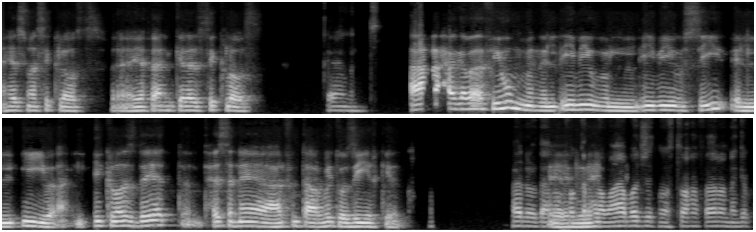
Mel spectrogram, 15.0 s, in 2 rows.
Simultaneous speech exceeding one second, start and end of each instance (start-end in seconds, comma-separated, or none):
none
